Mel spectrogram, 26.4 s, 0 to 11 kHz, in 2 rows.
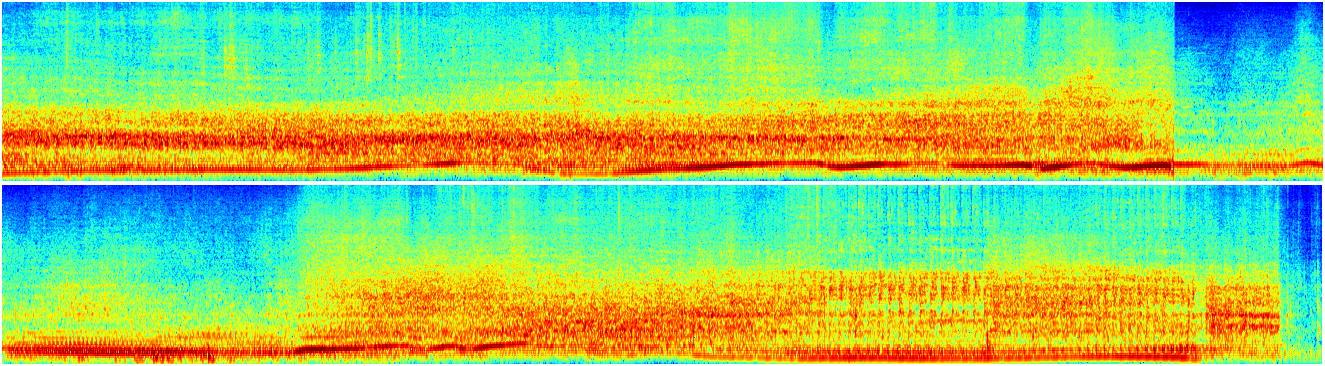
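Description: Car engine being revved hard, its pitch climbing and dropping again and again, over steady tyre noise on the dirt road; about 20 seconds in the engine settles into a steadier, lower note.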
